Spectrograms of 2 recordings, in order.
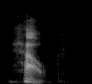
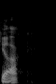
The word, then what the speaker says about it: Houck: Number 1, Tanner Houck. It's not pronounced Yuck.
